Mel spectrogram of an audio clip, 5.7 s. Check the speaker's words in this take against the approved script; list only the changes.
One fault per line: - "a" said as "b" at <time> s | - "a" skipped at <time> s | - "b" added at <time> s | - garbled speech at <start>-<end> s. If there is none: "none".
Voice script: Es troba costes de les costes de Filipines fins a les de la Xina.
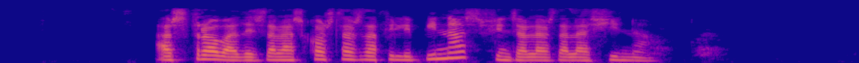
- "costes" said as "des" at 1.6 s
